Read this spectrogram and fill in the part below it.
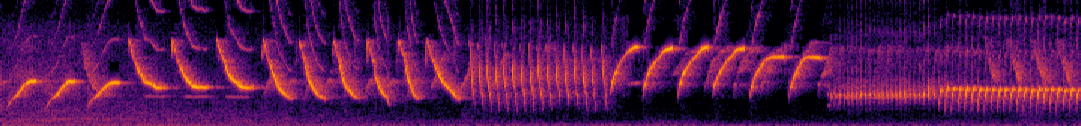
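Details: Belgian canary warm-up training song: repeated descending whistled slurs, a fast buzzy roll, rising sweeps, and a long sustained trilled tour at the end.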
